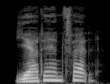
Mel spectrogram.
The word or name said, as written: hjerteanfald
